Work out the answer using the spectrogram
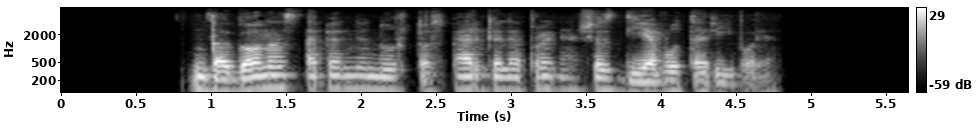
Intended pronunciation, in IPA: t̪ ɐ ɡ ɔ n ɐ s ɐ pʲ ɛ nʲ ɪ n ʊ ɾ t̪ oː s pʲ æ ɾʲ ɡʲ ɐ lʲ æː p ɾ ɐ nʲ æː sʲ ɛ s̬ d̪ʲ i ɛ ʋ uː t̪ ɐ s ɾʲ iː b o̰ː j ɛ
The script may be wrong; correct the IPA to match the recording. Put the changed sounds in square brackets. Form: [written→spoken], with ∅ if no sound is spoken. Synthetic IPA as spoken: [t̪→d̪] ɐ ɡ ɔ n ɐ s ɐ pʲ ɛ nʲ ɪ n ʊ ɾ t̪ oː s pʲ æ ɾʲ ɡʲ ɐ lʲ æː p ɾ ɐ nʲ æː [sʲ→ʃʲ] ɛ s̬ d̪ʲ i ɛ ʋ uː t̪ ɐ [s→∅] ɾʲ iː b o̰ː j ɛ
